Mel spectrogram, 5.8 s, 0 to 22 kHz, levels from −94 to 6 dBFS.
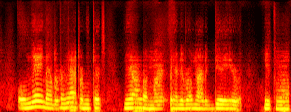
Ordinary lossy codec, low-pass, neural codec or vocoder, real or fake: none; none; codec, 44.1 kHz, 0.9 kbps, DAC; fake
